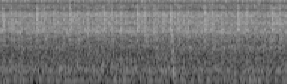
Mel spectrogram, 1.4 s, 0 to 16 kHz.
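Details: 2012 Toyota Yaris idling with headlights and AC on, new reman alternator after an undercharging original (12.4 V): steady, even low idle with no belt squeal or stumble. Now charging 13.8 V under load, healthy.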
